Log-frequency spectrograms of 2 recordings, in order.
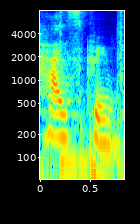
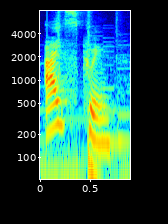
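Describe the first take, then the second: First: The phrase starts with an h sound. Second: The phrase starts directly with the vowel. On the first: The speaker calls it wrong. "and not ice cream" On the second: The speaker calls it right. "I as an ice cream"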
